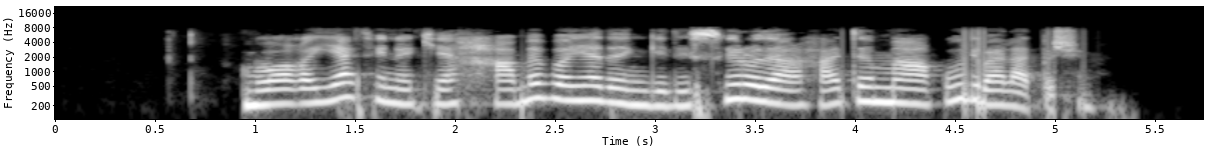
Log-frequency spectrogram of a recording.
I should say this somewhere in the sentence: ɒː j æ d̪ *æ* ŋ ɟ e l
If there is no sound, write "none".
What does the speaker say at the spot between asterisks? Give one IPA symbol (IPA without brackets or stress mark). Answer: e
